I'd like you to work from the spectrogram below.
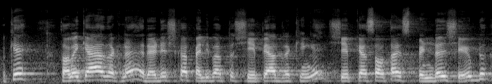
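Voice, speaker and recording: A man teaching biology in a mix of Hindi and English, asking the class short questions and answering them himself, and slowing down to dictate definitions. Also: fairly high pitch. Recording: long reverb, faint background noise.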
